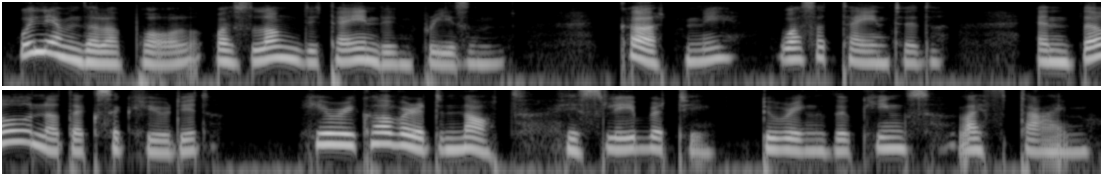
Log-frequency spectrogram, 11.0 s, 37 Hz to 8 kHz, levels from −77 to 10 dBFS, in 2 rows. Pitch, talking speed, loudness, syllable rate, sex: 190 Hz, 135 wpm, -20 LUFS, 4.9 syllables/s, female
